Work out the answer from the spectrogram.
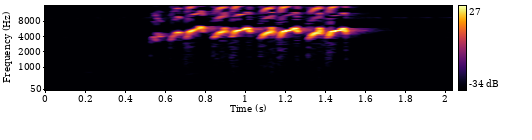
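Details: Female oriental magpie-robin singing vigorously: a single one-second burst of rapid, high, twittering notes, about a dozen quick chirps run together, with no other sounds around it.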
